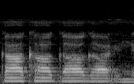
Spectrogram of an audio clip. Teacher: ये सारे के सारे कंठ से बोले जाते हैं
